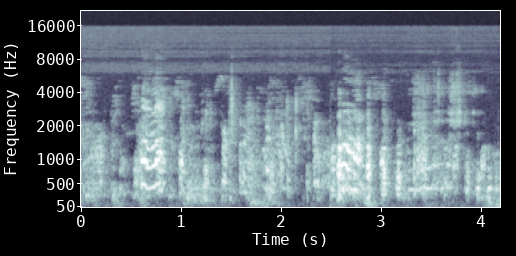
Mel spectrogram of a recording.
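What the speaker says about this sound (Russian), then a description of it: "Петух раз пришел, всех позвал" A rooster's low, repeated clucking calls mixed with softer hen clucks nearby, busy and continuous, with no talking.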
